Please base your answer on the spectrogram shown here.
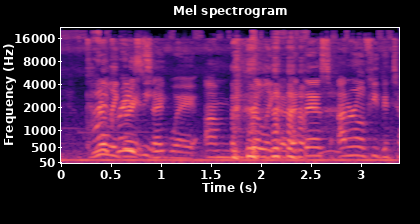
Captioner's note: laughs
